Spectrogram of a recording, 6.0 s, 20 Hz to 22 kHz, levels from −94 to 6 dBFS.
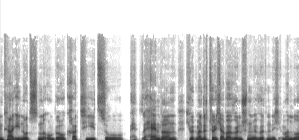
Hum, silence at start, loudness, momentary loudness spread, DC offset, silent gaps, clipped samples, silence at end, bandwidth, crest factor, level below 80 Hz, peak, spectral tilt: none; 0 s; -19 LUFS; 6 LU; under 0.1%; none; under 0.1%; 0 s; 17 kHz; 16 dB; -48 dBFS; -2 dBFS; -5.5 dB/octave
